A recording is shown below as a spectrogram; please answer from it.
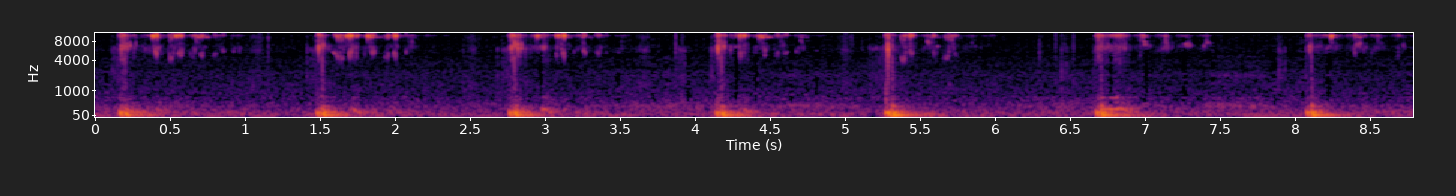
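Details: ETA calibre 2772 watch movement with an oscillating weight plain bearing problem: bursts of light rattling and scraping about every second and a half as the rotor swings, suggesting a worn or dry rotor bearing, not confirmed.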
